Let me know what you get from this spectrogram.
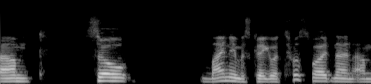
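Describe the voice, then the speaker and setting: A man with an Austrian accent. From Austria, Salzburg. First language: German. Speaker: university administrator. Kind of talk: podcast interview.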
